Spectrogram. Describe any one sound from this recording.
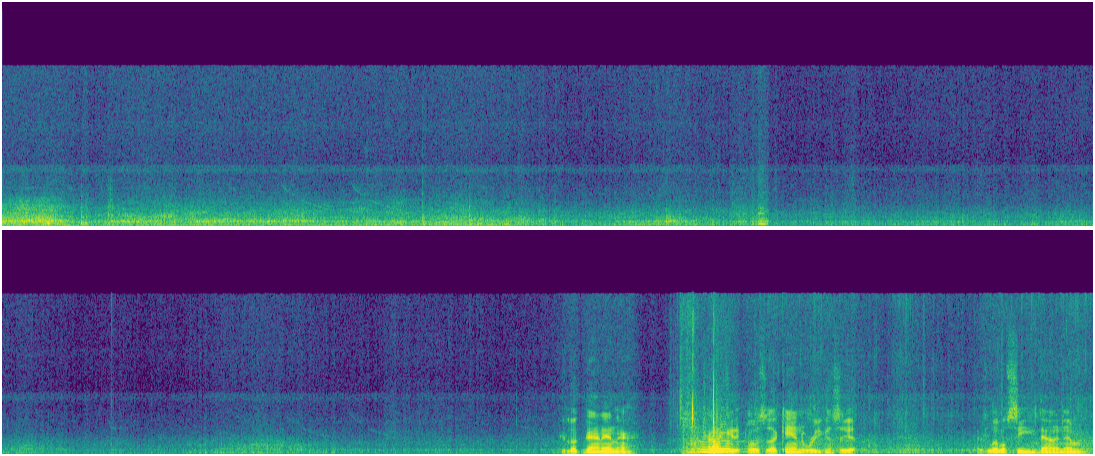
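Bees buzz steadily around an open hive.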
